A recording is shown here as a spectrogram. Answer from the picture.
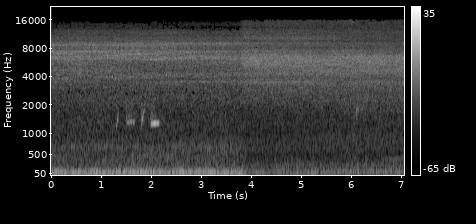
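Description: Woodland ambience: a few short, clear bird chirps about one and a half to two seconds in, over a steady high hiss. A low rumble on the microphone drops away a little past halfway.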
